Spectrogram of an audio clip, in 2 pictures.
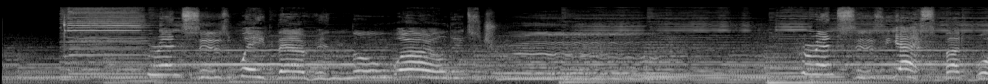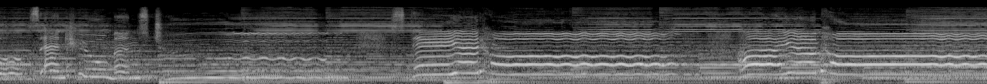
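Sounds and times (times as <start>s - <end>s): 
vocals: 1.4s - 19.7s.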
